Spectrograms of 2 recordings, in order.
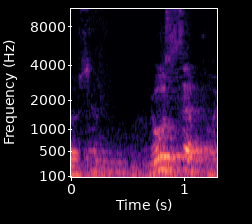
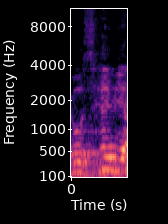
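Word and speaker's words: יוסף: 그러니까 이게 요세프라고 하는 그 이름이 이게 원래 발음대로 하려면 우리말로 하면은 이게 어떻게 되냐면 요세프 이렇게 되는 거예요. 요세프. 이게 세가 아니고 요셉이 아니고 요세프가 돼요. 요세. 센 발음 요세프.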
